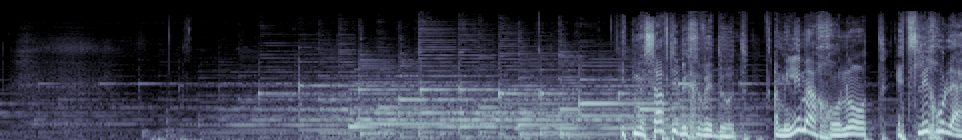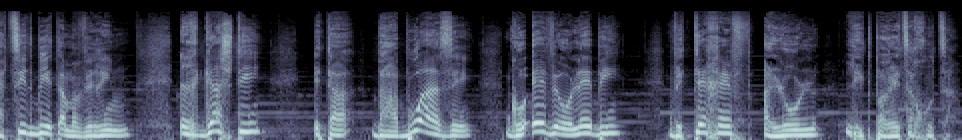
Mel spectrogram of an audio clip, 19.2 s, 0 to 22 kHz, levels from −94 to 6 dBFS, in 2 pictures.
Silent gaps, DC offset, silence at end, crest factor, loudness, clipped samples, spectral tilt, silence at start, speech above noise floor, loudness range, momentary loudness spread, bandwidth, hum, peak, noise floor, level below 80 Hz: none; under 0.1%; 0.15 s; 14 dB; -16 LUFS; under 0.1%; -6.5 dB/octave; 1.6 s; 37 dB; 12 LU; 12 LU; 15.5 kHz; none; -2 dBFS; -51 dBFS; -32 dBFS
